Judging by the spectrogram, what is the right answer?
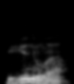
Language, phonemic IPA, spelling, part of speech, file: French, /ljø nwaʁ/, lieu noir, noun, Fr-lieu noir.ogg
- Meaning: coalfish; coley (Pollachius virens)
